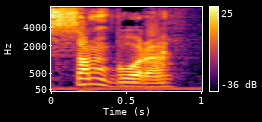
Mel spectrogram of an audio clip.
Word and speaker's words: Самбор: Из Самбора. А я правильно сказал, Самбора, так. Львовской области. Из Самбора. Я сначала сказал правильно, сказал Самбора, а потом прочитал, что ударение на О.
